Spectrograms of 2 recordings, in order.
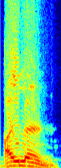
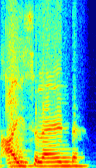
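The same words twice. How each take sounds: First: "आइलैंड" said as eye-land; silent s. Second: "आइसलैंड" said as ice-land; mistaken pronunciation. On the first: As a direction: drop the s entirely in "आइलैंड". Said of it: "एस silent रहेगा". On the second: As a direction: sound the s in "आइसलैंड". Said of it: "आइसलैंड बोलते". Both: Shown as a demonstration.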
